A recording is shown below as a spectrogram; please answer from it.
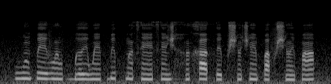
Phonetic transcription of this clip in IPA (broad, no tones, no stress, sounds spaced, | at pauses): w ũ p e v ə̃ v ɡ͡b ə ɪ̯ w ẽ ɓ ɪ p ɓ ə̃ s ẽ s ẽ ʒ h ə̃ x a θ e p ʃ ə̃ ʃ ẽ p a f ʃ ə̃ ɪ̯ p ã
